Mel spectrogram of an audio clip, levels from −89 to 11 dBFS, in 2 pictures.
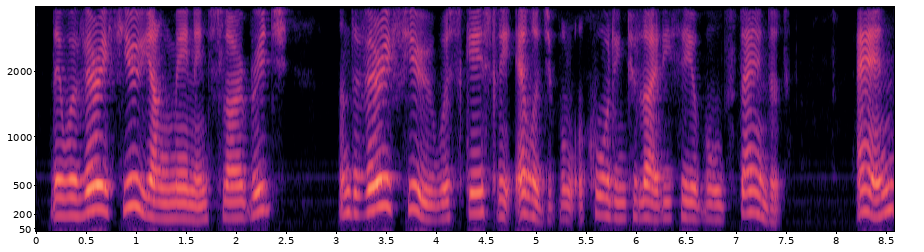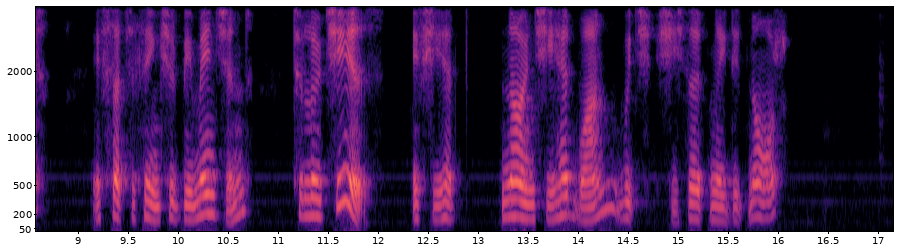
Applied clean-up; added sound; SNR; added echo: none; none; none; none.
